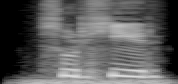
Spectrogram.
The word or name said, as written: surgir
